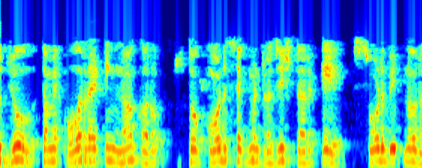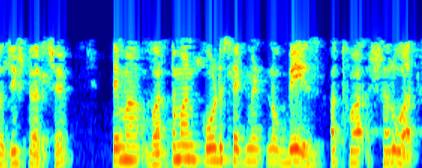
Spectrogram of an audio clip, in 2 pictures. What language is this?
Gujarati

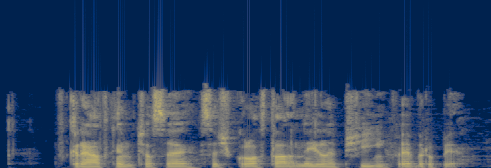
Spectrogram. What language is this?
Czech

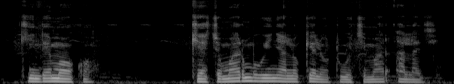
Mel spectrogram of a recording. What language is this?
Luo (Kenya and Tanzania)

